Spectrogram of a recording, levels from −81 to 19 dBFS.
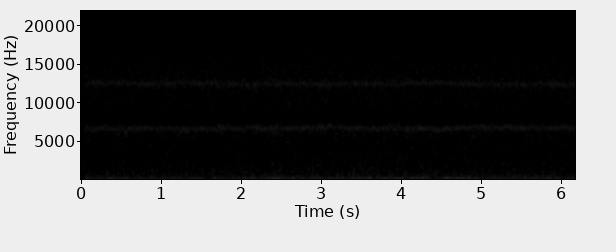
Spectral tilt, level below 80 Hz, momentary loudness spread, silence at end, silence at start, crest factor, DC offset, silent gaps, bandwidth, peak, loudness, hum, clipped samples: -2 dB/octave; -76 dBFS; 1 LU; 0 s; 0 s; 14 dB; under 0.1%; none; 16.5 kHz; -52 dBFS; -65 LUFS; none; under 0.1%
